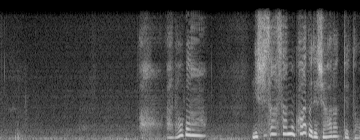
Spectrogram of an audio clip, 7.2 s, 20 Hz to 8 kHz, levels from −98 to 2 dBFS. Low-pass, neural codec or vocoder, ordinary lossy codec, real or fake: 7.2 kHz; codec, 16 kHz, 0.8 kbps, ZipCodec; none; fake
